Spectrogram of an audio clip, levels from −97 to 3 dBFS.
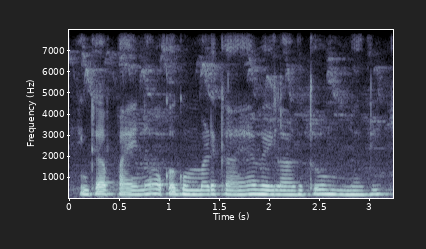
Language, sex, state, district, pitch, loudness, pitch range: Telugu, female, Telangana, Mahabubabad, 200 Hz, -16 LUFS, 190-205 Hz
